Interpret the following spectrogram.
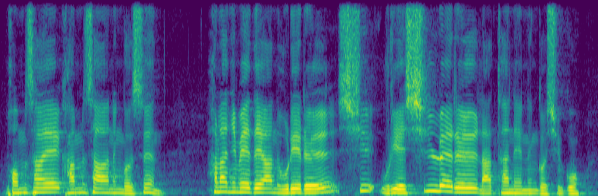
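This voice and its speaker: A man's voice: on the high side, moderate pace. A man interpreting a sermon phrase by phrase, earnest and plain, with small restarts.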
